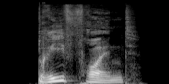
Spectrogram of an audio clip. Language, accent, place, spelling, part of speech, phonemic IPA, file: German, Germany, Berlin, Brieffreund, noun, /ˈbʁiːfˌfʁɔɪ̯nt/, De-Brieffreund.ogg
- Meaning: pen pal, penfriend (male or of unspecified gender)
